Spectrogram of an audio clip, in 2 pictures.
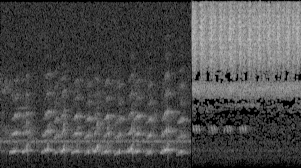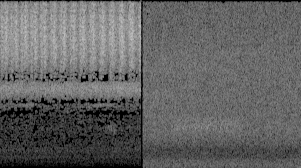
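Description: A small bird calling in a rapid series of short downslurred chirps, about three a second. About four seconds in the sound cuts abruptly to a very high, pulsing insect trill, and near the end to a steady hiss.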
